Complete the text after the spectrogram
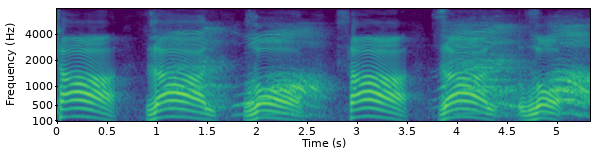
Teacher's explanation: زبان کا سرا, اوپر کے دانتوں کے اندرونی کنارے سے 3 حروف ادا ہوتے ہیں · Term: حروف لسویہ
